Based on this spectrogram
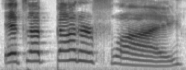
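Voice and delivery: understated giggly reveal; giggling. A narrator's reading. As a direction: draw it out with a touch of a giggle. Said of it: "giggled Thumper".

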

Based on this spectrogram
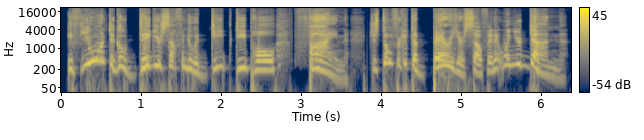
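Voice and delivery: loud, high-pitched scolding; angry tirade. A narrator's reading. Girl telling off the boy digging a hole, furious.

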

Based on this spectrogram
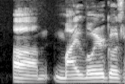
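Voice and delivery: normal talking voice

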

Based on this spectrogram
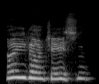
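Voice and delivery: high, loud, mocking little inner voice; subconscious voice. The subconscious scoffing at Jason's affirmation, high and mocking. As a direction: squeak it out like a doubting gremlin in your head. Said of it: "my subconscious voice".

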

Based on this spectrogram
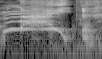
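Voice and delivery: high laughing outcry; laughing protest. Retold or imitated. Telling his radio co-host, laughing in high disbelief. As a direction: cry out through a laugh.

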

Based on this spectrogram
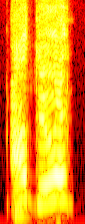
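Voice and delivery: eager volunteer shouting across the room; Ron Jeremy calling out. Retold or imitated. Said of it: "this voice in the back of the room goes".

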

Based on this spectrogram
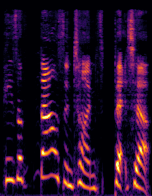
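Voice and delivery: high, loud, emphatic; heated retort. A narrator's reading. Mary championing Dickon against Colin, heated. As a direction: top it with defiance. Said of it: "retorted Mary".

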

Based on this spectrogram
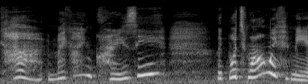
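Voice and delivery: acted wondering if she's losing it; bewildered self-doubt. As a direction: pitch it up in baffled disbelief. Retold self-doubt after denials.

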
